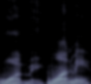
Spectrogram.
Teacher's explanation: It highlights that the T at the end of want is also typically dropped before the M sound in me. · That final T vanishes before the next consonant.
